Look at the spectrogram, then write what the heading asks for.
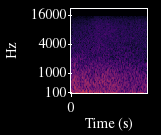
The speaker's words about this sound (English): you can add in some like sea sounds.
